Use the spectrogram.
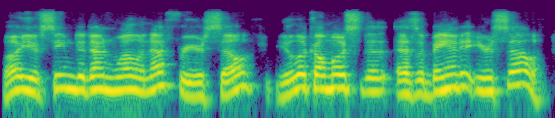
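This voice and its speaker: A man's voice: high-pitched, a little fast, a little mellow, pitched above the performer's own voice, close to an everyday voice. A man voicing a friendly, burly village blacksmith with a folksy, avuncular manner in a tabletop fantasy game. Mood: surprised, familiar. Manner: folksy, avuncular, old-fashioned phrasing.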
